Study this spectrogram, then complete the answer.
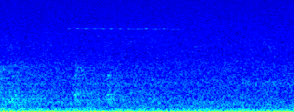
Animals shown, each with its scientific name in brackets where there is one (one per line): Dark-eyed Junco (Junco hyemalis)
